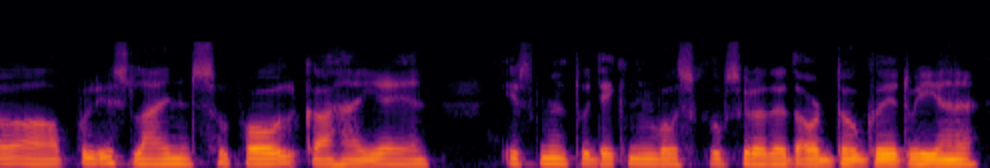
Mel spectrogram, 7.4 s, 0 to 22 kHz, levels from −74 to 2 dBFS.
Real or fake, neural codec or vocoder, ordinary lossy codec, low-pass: fake; codec, 16 kHz, 1 kbps, X-Codec, HuBERT features, trained on LibriSpeech; none; none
